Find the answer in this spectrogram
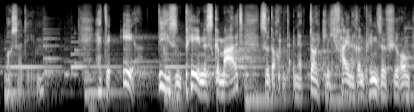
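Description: An actor playing an imperious, sardonic master painter in a radio drama, with a pompous, scornful delivery. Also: male voice, fairly low pitch. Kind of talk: German radio drama acting. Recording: long hall reverb. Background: faint music.

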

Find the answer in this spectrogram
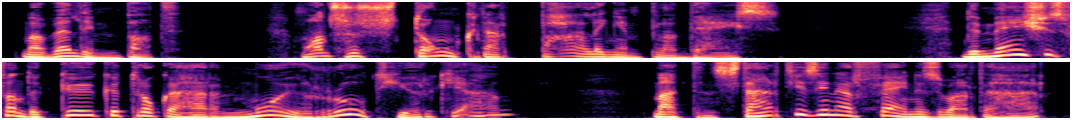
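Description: A man narrating a children's radio play as a storyteller, playful and expressive. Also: on the high side, breathy edge, no echo, studio quality.

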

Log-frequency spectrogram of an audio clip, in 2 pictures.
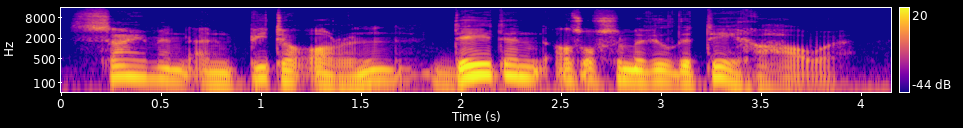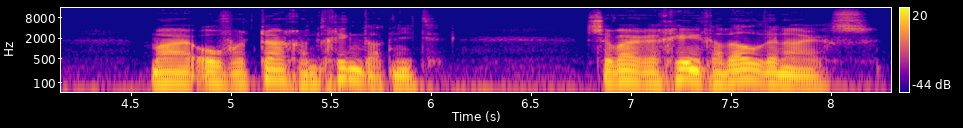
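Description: An actor playing a cool private detective narrating his own case in measured radio play style. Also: fairly low pitch, expressive, a little mellow. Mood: measured, grave. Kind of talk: scripted first-person radio play narration.

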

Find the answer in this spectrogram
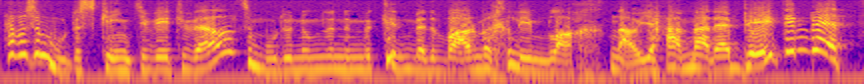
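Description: Husky, swooping gossipy neighbour woman. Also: fairly low pitch, huge pitch swings, normal speed, darkish tone, heavily acted. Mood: confiding, chatty. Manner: chatty, insinuating, confiding. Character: gossipy, twice-married older neighbour woman, nosy and self-important. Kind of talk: Dutch radio play acting.

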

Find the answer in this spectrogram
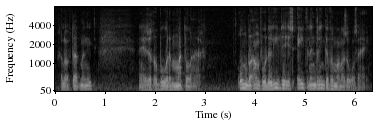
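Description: An actor playing a cynical, pushy husband and scientist in a radio play, sardonic and dismissive. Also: male voice, lowish voice, moderate pace, lightly acted. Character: cynical, pushy biologist husband and father, belittling. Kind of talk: Dutch radio play acting.

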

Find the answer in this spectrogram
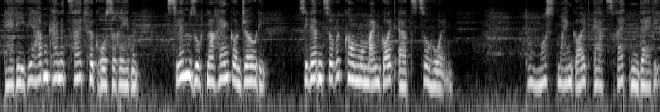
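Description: A woman's voice: medium pitch, moderate pace, a little mellow, faint music behind, natural voice. Casting: woman for scheming sweet-talking femme fatale, mid-range voice, urgent, radio crime play. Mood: pressing. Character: wily, coaxing young femme fatale. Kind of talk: German radio crime drama acting.

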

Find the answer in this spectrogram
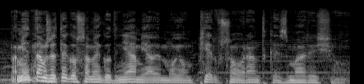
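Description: A young man narrating a radio drama in the first person, measured and brooding. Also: on the low side, soft background music. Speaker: narrator and main character.

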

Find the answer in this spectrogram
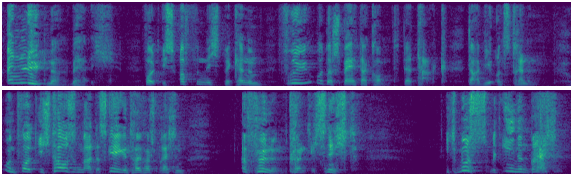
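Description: Passionate, quarrelsome lover in a verse radio play; husky, highly animated, declamatory. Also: male voice, moderate pace, heavily acted. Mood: reproachful. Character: jealous, hot-tempered, lovesick gentleman, bitter and passionate. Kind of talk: classical verse comedy radio play acting.

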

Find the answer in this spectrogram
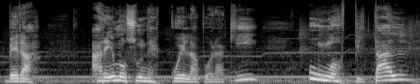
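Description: A scheming company manager in a radio drama. The voice is low and theatrical in its rises and falls, wordy and flattering, with music behind it. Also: female voice, unhurried. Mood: oily, boastful. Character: smooth-talking, scheming male mining company manager. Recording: music under the voice.

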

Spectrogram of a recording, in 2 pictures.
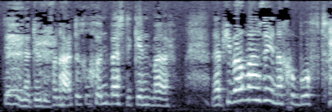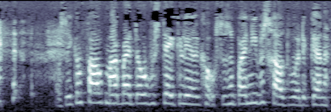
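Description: Dry, sceptical woman, husky-voiced. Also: on the high side, fairly bright tone. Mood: ironic. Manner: dry, ironic, measured questioning. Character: dry, sceptical woman confidante, teasing and unimpressed. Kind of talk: Dutch radio play acting. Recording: dull, lo-fi radio play recording.

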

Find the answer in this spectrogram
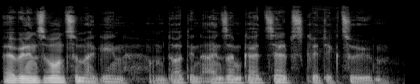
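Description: Detective drama narrator, bass-deep voice, sardonic, ironic, scripted storytelling, dry close studio sound. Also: male voice, moderate pace, no room sound.

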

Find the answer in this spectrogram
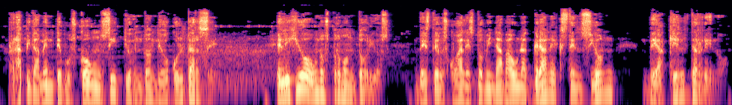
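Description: A man narrating a scripted radio drama with deliberate, dramatic phrasing. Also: lowish voice, dark tone.

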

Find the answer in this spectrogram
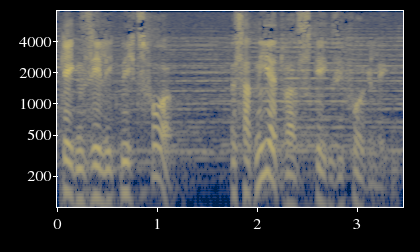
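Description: An actor in a radio play playing an emphatic official announcing a decision. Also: male voice, mid-range voice, sing-song, a little fast, close to an everyday voice. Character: emphatic official declaring a suspect cleared. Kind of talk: German radio play acting. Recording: clear music behind the voice.

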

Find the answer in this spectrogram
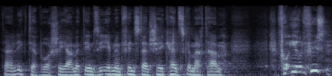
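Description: A man's voice: medium pitch, expressive, a little fast, vocal fry. An actor playing a wry, chatty detective's sidekick in an old radio crime play, deferring to his boss in dryly ironic, stilted phrases. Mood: dry, puzzled.

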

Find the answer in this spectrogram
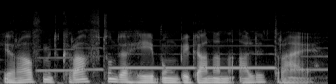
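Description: A man's voice: deep voice, normal speed. A man narrating a literary radio drama from a script. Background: music.

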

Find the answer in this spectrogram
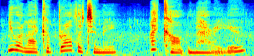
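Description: A woman's voice: lowish voice, very animated, fairly quick, creaky, darkish tone, slight background noise. A woman voicing an earnest, troubled, plain-spoken young woman in an audiobook story. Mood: earnest protest.

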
